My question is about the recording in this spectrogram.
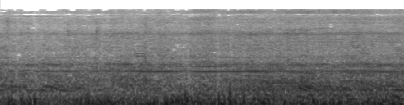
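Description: People talking close to the microphone over a loud, uneven low rumble.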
